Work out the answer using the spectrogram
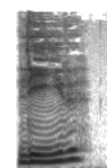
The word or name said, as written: leve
